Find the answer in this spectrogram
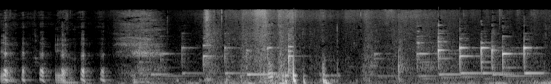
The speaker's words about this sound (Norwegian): Der fikk du en telefon. Det gjør ingenting, det var å vise at du er en opptatt mann.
